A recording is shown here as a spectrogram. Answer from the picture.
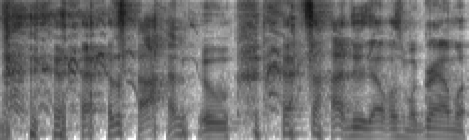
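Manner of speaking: laughing through the words, pitch up; can barely get it out for laughing. Real, not acted. Telling about grandma and the tortilla, laughing.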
